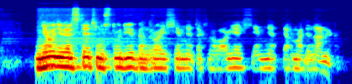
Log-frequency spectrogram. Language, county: Lithuanian, Vilnius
